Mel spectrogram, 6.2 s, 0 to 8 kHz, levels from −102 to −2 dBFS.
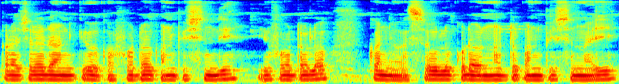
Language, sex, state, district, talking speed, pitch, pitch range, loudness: Telugu, male, Andhra Pradesh, Sri Satya Sai, 125 wpm, 110 Hz, 105-115 Hz, -15 LUFS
